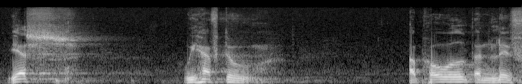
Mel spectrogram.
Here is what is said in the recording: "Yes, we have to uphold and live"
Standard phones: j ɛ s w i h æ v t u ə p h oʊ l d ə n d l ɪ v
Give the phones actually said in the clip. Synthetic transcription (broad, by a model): j ɛ s w i h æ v t u ə p h oʊ l d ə n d l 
